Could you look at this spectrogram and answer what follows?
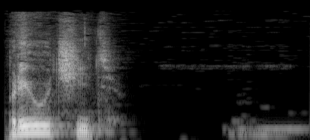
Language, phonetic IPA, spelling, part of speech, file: Russian, [prʲɪʊˈt͡ɕitʲ], приучить, verb, Ru-приучить.ogg
- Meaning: to train, to teach, to inure, to accustom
